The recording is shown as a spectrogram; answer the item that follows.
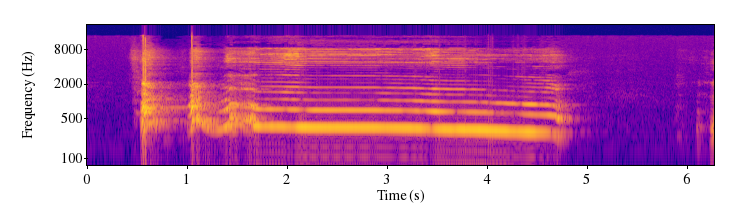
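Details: Old dog howling at 8 am on a Sunday morning: after two short yelps, one sustained howl of about three and a half seconds, steady then slowly sliding lower in pitch, with rich overtones, ending abruptly.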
